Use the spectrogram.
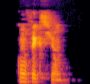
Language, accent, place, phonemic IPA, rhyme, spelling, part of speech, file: French, France, Lyon, /kɔ̃.fɛk.sjɔ̃/, -ɔ̃, confection, noun, LL-Q150 (fra)-confection.wav
- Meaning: 1. making, creation, development, confection 2. ready-to-wear clothing 3. the ready-to-wear clothing industry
